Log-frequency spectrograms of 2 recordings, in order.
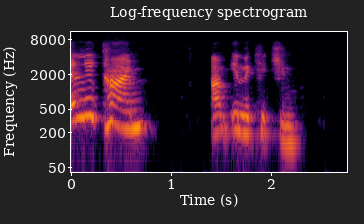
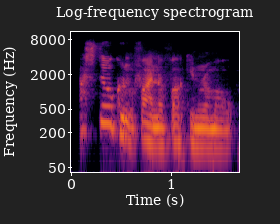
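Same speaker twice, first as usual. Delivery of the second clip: ordinary talk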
